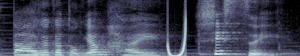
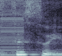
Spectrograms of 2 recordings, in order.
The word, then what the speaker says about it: 酒々井: pronunciation For example, the Shisui Outlet that Hongkongers love to take a trip before leaving Tokyo Although it is written as “酒々井” the pronunciation should be “しすい” (shisui) but not “すすい” (susui) Please be aware of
